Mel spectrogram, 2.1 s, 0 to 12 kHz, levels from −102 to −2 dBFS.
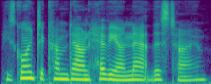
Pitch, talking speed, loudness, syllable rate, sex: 190 Hz, 285 wpm, -15 LUFS, 5.5 syllables/s, female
